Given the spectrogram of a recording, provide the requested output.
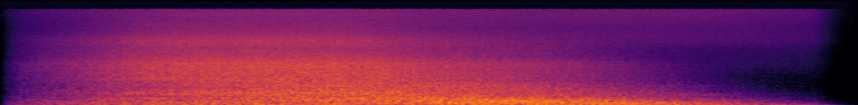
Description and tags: Coastal Freight
Pad sound, reminiscent of the surf hitting a ship, as heard from the inside of the ship.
